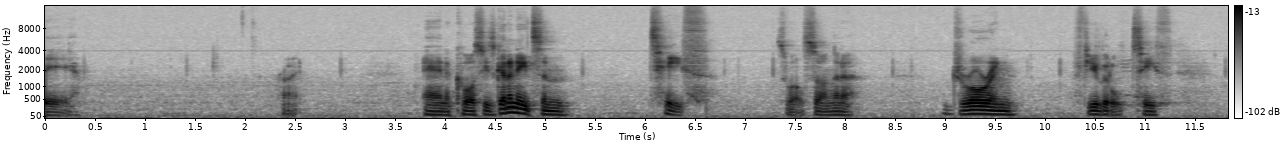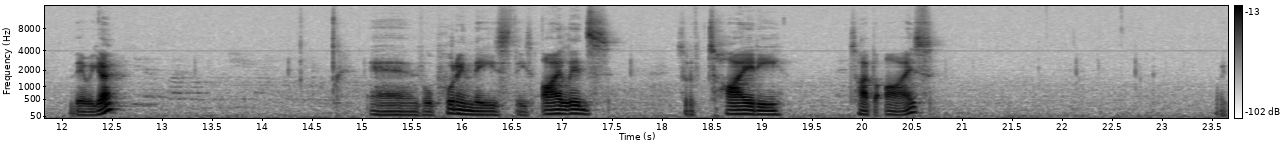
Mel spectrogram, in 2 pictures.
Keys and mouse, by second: 0.9 click, 1.7 click, 3.3 click, 5.2 click, 5.6 click, 6.6 click, 7.0 click, 8.1 click, 8.6 click, 9.9 click, 11.6 click, 12.5 click, 13.4 click, 14.8 click, 15.3 click, 16.5 click, 17.1 click, 18.2 click, 18.5 click, 19.2 click, 20.7 click, 21.0 click, 22.3 click, 23.1 click.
